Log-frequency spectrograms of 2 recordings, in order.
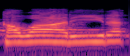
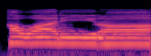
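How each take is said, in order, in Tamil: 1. இறுதி உயிர் குறில், அடுத்த சொல்லோடு சேர்த்து ஓதப்படும். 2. இறுதி உயிர் நெடில், வாக்கியத்தை முடிக்கிறது. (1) "சேர்த்து ஓதுனீங்கன்னா" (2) "நம்ம நிறுத்துறதாக இருந்தா"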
